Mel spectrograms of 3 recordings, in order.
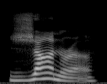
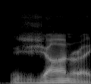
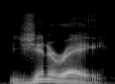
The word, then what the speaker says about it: genre: Okay, let's tackle a word with French roots that often throws people off. Genre. Genre.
